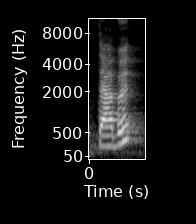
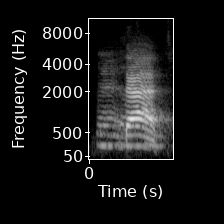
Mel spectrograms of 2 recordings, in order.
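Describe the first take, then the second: First: A b sound is pronounced in the word. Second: No b sound is pronounced in the word. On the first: The speaker calls it wrong. "No. You gotta be careful of the pronunciation" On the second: The speaker calls it right. "B is silent here"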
